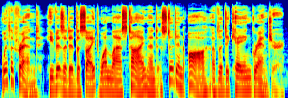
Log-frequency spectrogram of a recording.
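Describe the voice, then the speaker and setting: A man narrating a scripted documentary in a measured storytelling manner. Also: mid-range voice, very animated. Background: background music.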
